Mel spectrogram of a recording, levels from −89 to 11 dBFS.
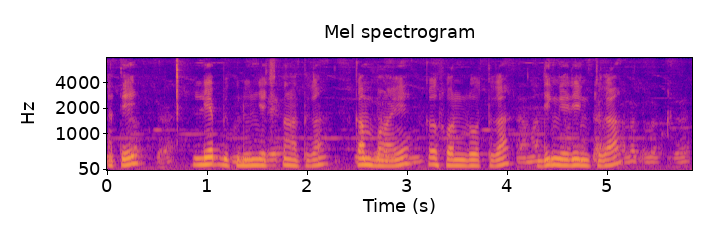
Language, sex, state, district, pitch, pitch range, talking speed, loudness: Wancho, male, Arunachal Pradesh, Longding, 155 Hz, 145-170 Hz, 125 wpm, -19 LUFS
